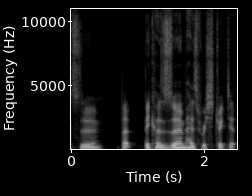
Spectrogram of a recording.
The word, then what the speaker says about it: Xoom: Zoom, which is spelled XOOM.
